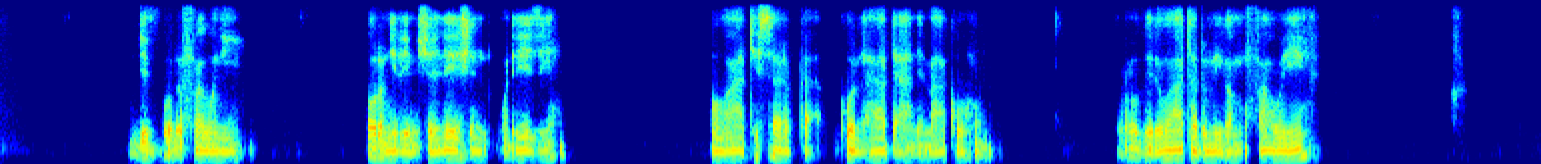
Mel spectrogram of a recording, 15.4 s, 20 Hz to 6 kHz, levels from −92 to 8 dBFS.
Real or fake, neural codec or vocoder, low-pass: fake; codec, 16 kHz, 1.1 kbps, Voila-Tokenizer; 5.4 kHz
